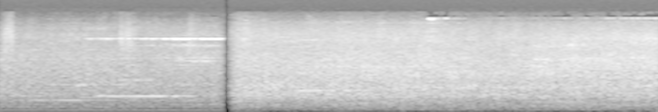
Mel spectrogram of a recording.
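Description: Traffic hisses steadily along a nearby road.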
